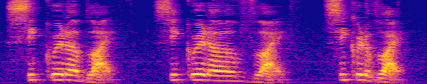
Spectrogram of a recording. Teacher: sometimes we're going to get rid of the F sound or the V sound but actually you can hear it when Kramer says it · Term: connect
